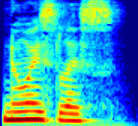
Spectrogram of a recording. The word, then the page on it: noiseless: American English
